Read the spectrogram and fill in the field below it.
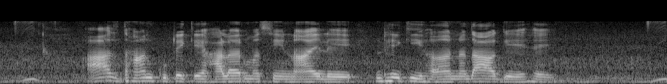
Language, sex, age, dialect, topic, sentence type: Chhattisgarhi, male, 25-30, Central, agriculture, statement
